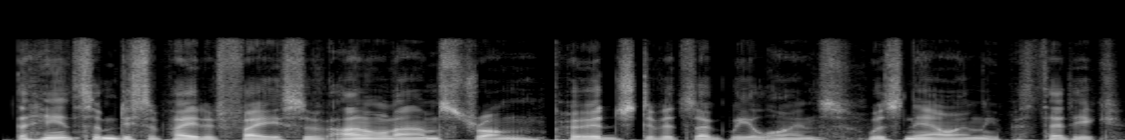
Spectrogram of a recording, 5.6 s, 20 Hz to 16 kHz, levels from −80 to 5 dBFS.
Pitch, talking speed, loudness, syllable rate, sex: 110 Hz, 170 wpm, -19 LUFS, 5.4 syllables/s, male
